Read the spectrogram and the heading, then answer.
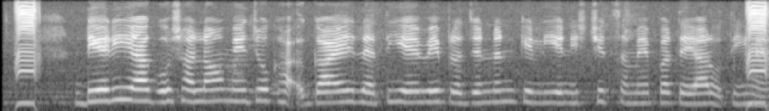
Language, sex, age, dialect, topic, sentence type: Hindi, female, 18-24, Marwari Dhudhari, agriculture, statement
